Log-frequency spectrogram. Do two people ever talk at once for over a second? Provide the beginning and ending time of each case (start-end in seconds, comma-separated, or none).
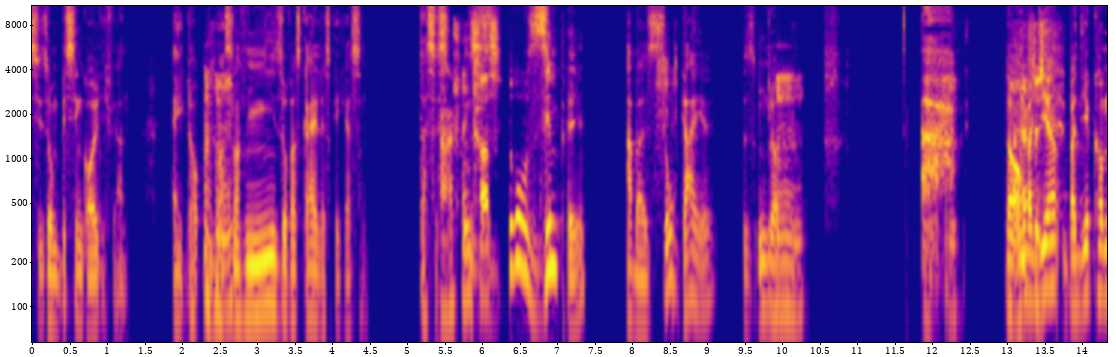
none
